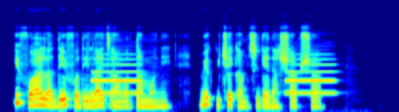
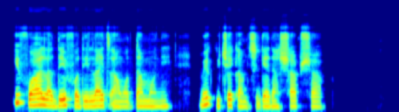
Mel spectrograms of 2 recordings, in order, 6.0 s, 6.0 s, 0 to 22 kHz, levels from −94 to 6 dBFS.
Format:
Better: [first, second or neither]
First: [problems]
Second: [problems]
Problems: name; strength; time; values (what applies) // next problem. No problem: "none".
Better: second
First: background sound (Wind instrument, woodwind instrument); 4 dB below the speech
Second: none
